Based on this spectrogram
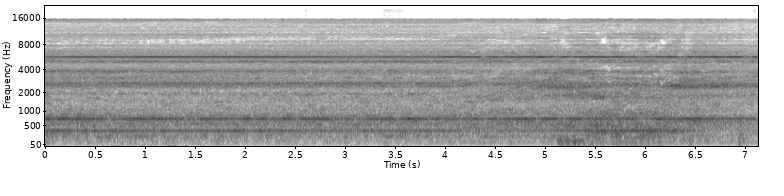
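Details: AeroBed Deluxe Raised double air bed, built-in electric pump almost done inflating, pinhole leak suspected near the bottom: steady high whirring hum with even tone, no stutter or rattle; pump inflating normally.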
